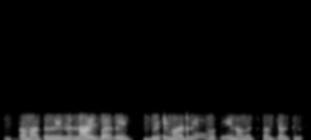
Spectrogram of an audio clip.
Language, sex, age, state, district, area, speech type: Kannada, female, 18-30, Karnataka, Gulbarga, urban, conversation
